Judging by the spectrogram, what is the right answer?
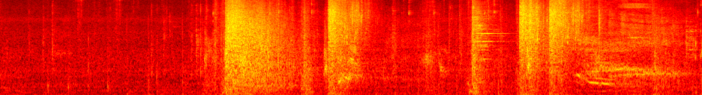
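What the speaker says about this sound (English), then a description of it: "fire bombs" Fire bombs explode in the video game The Fading Fires, several loud booming bursts spread across the stretch with crackling debris between them, over a steady rumbling game background.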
